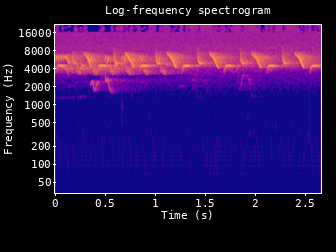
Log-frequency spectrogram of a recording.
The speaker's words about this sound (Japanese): ヒガラのさえずりはとても早口です。しかし体が小さいので声は小さく、ヒガラが鳴いている木の下で聞かないと声を確認できません。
